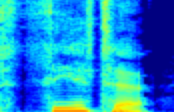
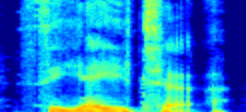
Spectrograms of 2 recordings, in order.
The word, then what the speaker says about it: theatre: Thus, in the word theatre, the stress of the voice should be on the letter E and first syllable the, and in contrary on the first syllable con. How shocking it is to hear people say contrary, theatre.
